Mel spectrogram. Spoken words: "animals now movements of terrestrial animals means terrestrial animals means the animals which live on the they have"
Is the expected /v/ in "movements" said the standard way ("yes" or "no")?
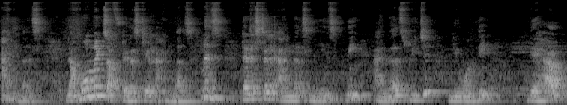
no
